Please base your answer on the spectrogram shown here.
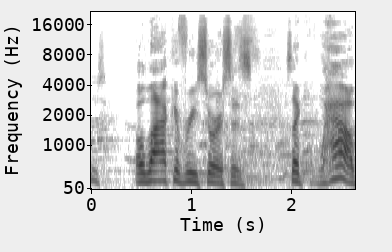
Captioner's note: audience laughing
